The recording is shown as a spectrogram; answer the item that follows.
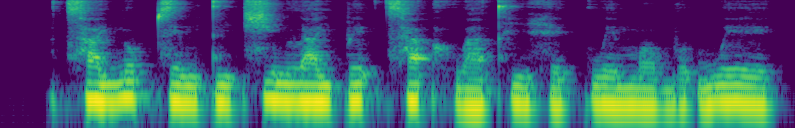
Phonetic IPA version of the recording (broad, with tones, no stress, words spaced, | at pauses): t͡sʰa˧jn̪o˦p̚t͡se˨˩m t̪i˨ʔɕi˥˧nla˦j pe˦ʔt͡sʰa˦ʔhwa˨˩ t̪ʰi˨˩ he˨ʔkwe˧ mɔ˨˩bo˨ʔmwe˥˧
